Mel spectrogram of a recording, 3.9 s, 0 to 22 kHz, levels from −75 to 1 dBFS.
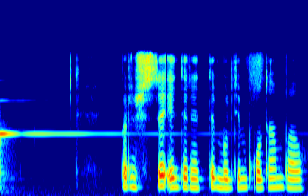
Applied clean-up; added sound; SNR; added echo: none; Piano; 11 dB; none.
